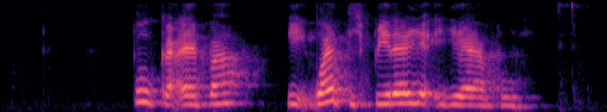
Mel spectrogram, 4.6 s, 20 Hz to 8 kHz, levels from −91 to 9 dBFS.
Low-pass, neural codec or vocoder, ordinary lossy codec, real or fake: 7.2 kHz; codec, 24 kHz, 3 kbps, HILCodec; Opus, 64 kbps; fake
